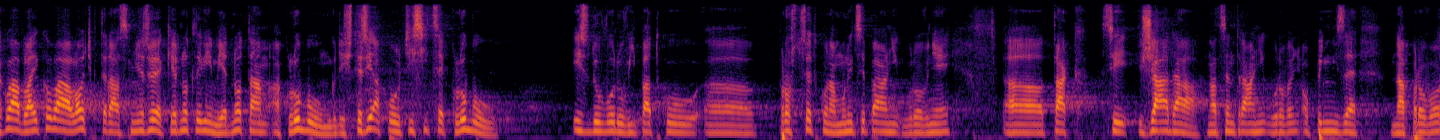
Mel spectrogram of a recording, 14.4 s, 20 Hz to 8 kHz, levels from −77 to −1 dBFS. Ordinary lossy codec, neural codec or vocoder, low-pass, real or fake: AAC, 48 kbps; none; 7.2 kHz; real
